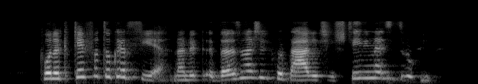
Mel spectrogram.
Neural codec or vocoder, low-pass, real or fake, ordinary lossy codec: codec, 16 kHz, 0.5 kbps, FunCodec, trained on Chinese and English, 25 frames a second; none; fake; none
